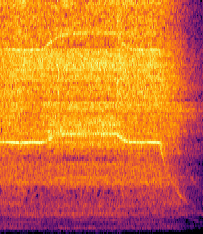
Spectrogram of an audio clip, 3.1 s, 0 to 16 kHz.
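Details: Dyson V15 Detect Animal cordless vacuum; steady high airy whine holds even with no surging, then winds down smoothly as the motor is switched off; normal run.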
